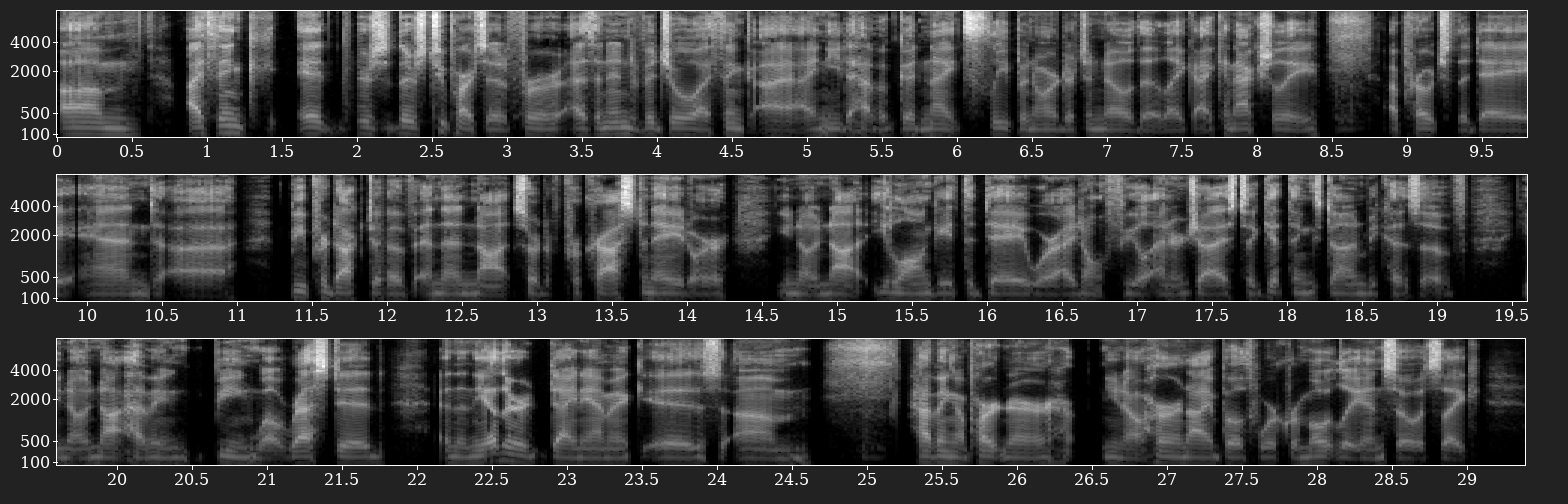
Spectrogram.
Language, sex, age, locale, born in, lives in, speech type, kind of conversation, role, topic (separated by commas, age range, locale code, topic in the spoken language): English, male, 40-44, en-US, Canada, United States, conversation, podcast, guest, How do you create healthy boundaries between your work and personal life?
